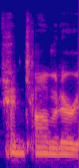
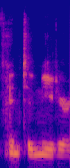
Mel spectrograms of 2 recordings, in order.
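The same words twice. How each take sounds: First: Said in the usual way. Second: "pentameter" said as "penta" plus "meter"; split into penta-meter. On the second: Shown as a demonstration. Explaining the word's parts to students, "pentameter" as penta-meter. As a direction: say "pentameter" with a full MEE in meter. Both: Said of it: "so penta is five".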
